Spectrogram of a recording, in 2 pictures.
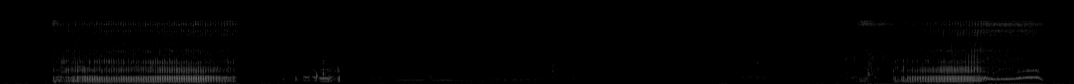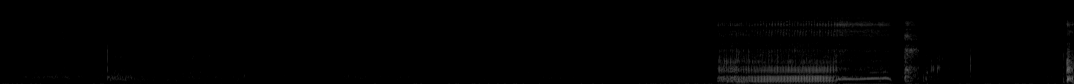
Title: Patches snoring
